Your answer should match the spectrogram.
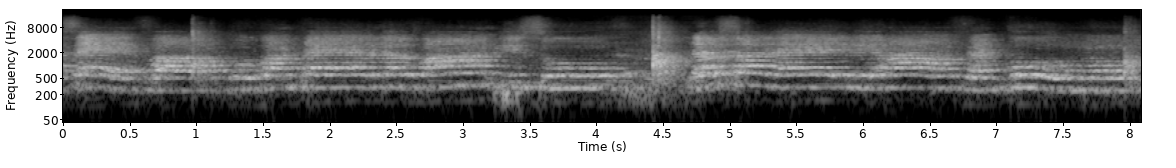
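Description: A choir of schoolgirls singing a song together in sustained, continuous phrases, with one sharp knock about four and a half seconds in.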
